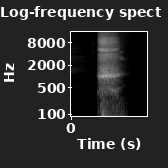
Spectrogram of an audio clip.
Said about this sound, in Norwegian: Pust med magen, så du får kontroll. Det er bare stopp opp.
